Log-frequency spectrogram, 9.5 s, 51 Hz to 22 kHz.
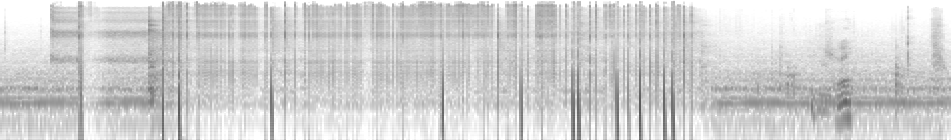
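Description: Welder laying beads on sheet metal of a Ford F100 tailgate, a loud, close crackling sputter with sharp popping bursts for several seconds, then stopping, leaving faint background noise.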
